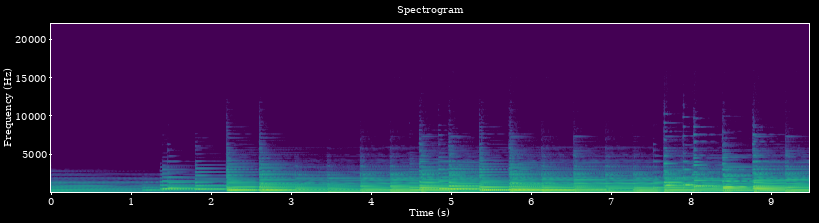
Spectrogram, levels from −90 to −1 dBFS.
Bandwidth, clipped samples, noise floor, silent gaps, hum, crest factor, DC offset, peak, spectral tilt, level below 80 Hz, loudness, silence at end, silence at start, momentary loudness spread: 7.8 kHz; under 0.1%; -45 dBFS; none; none; 16 dB; under 0.1%; -8 dBFS; -8.5 dB/octave; -40 dBFS; -24 LUFS; 0 s; 0 s; 13 LU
